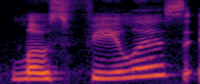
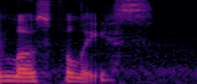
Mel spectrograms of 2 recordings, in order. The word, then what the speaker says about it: Los Feliz: the neighborhood of Los Feliz is often referred to as Los Feliz. And that's just because we use our American accents when pronouncing Spanish words in California. – Wait, so which way does everyone say it? – Los Feliz is the way that we pronounce it in LA. The proper way to pronounce it would be Los Feliz.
